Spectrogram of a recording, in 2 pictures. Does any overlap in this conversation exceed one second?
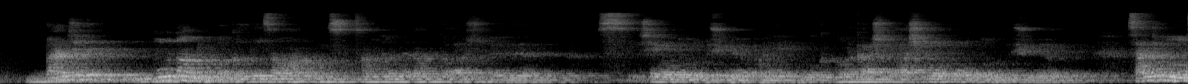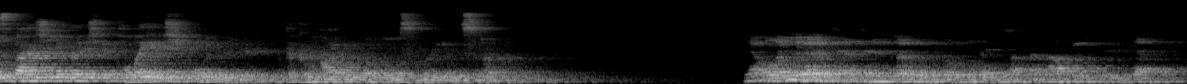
No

